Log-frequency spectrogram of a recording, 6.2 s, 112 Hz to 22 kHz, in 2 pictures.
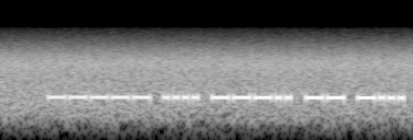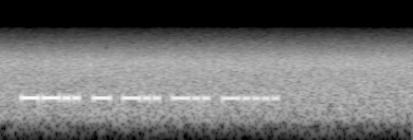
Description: Morse code, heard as a keyed tone, hand-sent with a paddle, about 33 wpm, 550 Hz, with radio static and fading. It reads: 0H8MB ZTDD6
